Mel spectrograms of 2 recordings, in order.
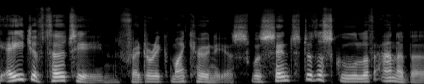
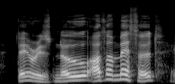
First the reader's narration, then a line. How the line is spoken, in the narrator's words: exclaimed Tetzel in his voice of thunder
